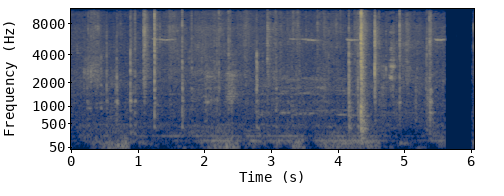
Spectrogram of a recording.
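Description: Scattered clicks and light knocks of a screwdriver and hands working at the plastic terminal compartment of a split-type air conditioner's indoor unit, the sharpest click about four and a half seconds in, over a low steady hum. The sound cuts off abruptly just before the end.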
